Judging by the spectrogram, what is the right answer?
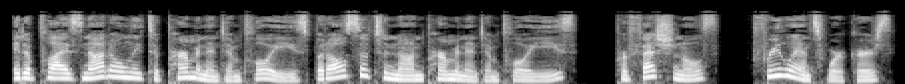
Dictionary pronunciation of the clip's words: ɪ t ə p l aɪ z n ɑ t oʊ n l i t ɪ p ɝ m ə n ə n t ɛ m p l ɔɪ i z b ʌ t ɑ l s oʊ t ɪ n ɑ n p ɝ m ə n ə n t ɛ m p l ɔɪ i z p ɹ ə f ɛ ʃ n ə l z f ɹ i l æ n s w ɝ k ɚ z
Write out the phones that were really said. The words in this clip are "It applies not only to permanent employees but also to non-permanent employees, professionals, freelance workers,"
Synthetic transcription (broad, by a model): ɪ t ə p l aɪ z n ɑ t oʊ n l i t ɪ p ɝ m ə n ə n t ɛ m p l ɔɪ i z b ʌ t ɑ l s oʊ t ɪ n ɑ n p ɝ m ə n ə n t ɛ m p l ɔɪ i z p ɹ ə f ɛ ʃ n l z f ɹ i l æ n s w ɝ k ɚ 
